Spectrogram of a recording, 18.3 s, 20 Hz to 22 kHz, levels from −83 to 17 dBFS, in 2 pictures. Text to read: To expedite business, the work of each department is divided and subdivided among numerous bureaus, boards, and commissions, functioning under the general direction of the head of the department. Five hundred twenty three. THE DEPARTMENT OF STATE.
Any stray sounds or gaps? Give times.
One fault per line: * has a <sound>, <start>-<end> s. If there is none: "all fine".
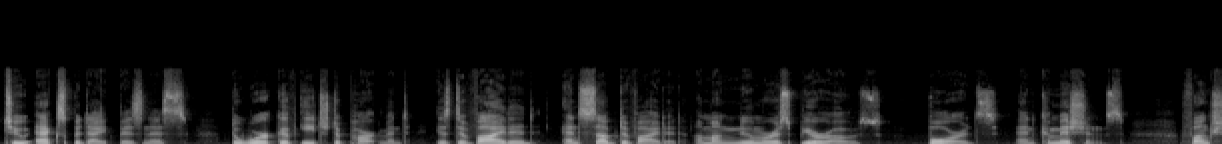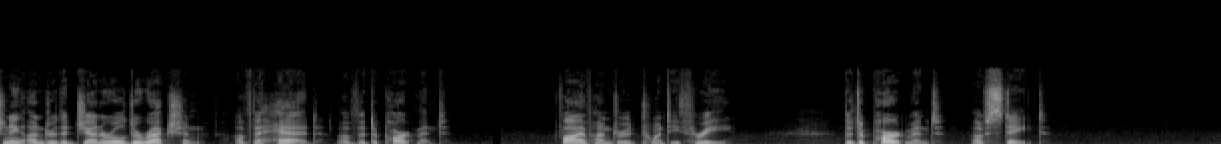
all fine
